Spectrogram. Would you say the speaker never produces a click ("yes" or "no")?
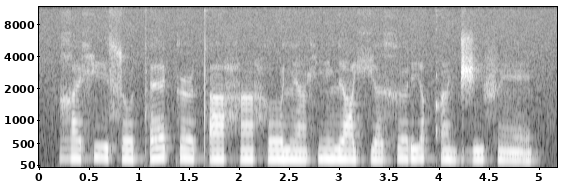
yes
